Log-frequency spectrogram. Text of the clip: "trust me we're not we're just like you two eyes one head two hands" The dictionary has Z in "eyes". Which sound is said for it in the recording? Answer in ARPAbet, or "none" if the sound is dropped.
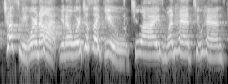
Z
